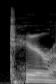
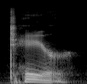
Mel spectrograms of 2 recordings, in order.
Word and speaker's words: tear: Tear. Tear up the paper. And the second one is tear. We use the ear sound like hear and beer.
